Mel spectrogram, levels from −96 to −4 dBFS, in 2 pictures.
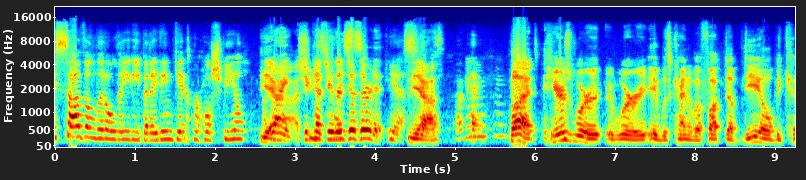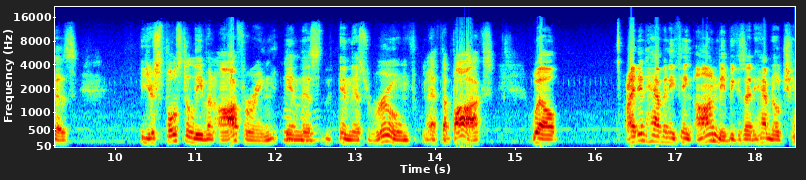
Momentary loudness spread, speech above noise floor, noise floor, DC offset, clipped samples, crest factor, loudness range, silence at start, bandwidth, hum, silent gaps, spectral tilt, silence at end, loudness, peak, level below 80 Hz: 11 LU; 38 dB; -52 dBFS; under 0.1%; under 0.1%; 14 dB; 4 LU; 0 s; 15 kHz; none; none; -3.5 dB/octave; 0 s; -14 LUFS; 0 dBFS; -58 dBFS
